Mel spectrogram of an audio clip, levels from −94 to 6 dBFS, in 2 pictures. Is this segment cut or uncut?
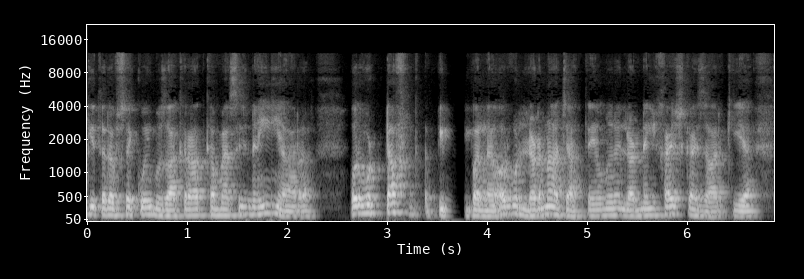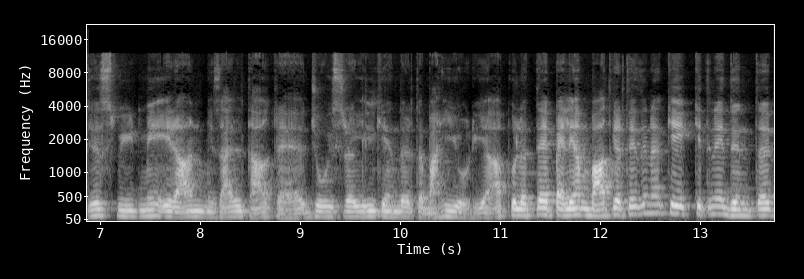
cut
